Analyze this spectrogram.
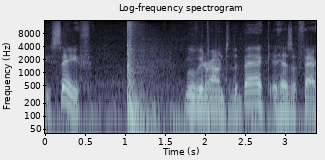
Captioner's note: car door closes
